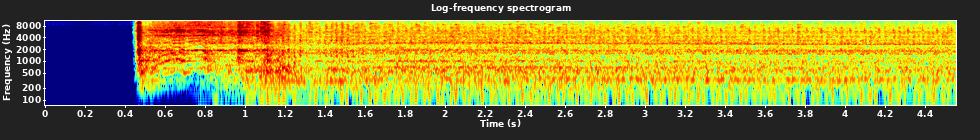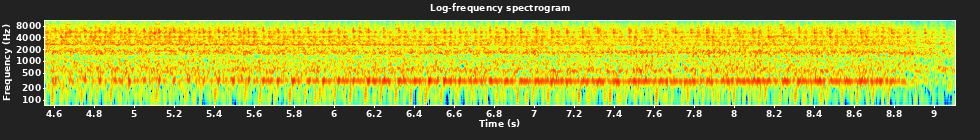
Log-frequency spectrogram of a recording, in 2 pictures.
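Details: 2018 John Deere X739 lawn tractor after fuel filter change and priming: quick catch on cranking, then steady, even small-engine idle with no misses or knocks; starts and runs normally.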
